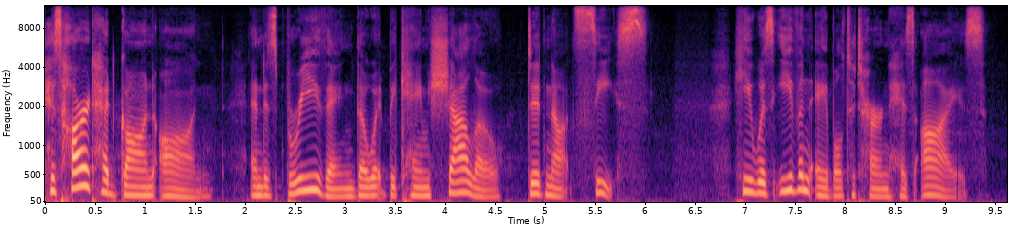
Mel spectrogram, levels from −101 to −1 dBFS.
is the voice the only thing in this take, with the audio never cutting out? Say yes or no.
yes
